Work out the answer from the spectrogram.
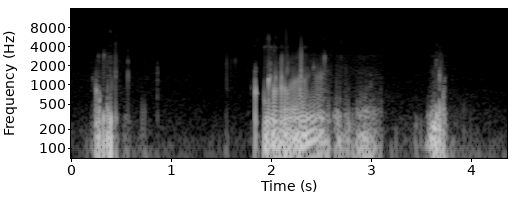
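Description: Short bursts of low gurgling growls with quiet gaps between, including one longer rumble: normal stomach growling, often linked to hunger.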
